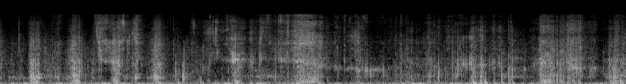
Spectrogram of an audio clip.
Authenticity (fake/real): real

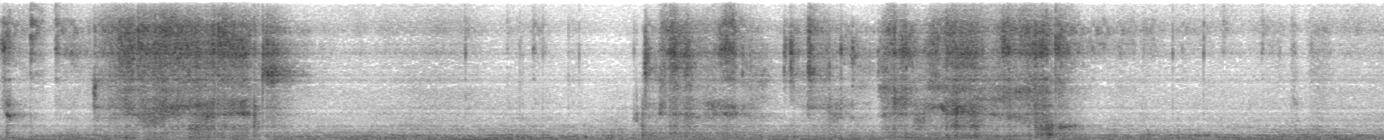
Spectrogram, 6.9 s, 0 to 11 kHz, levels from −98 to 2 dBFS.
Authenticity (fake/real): fake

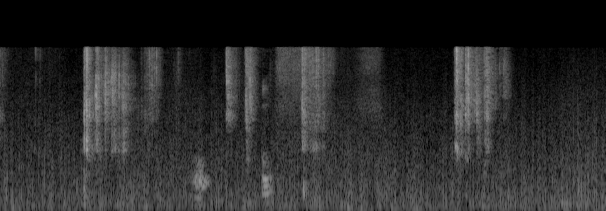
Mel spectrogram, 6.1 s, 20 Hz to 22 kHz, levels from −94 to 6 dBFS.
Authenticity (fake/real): real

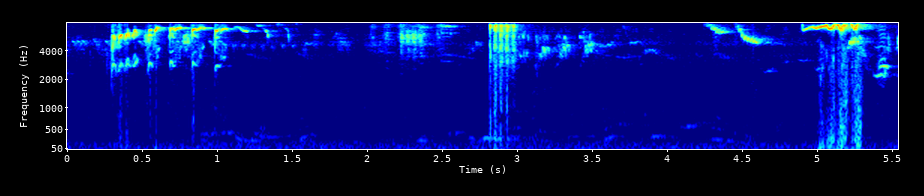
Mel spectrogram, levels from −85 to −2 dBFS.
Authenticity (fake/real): real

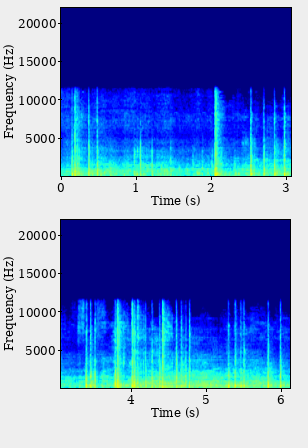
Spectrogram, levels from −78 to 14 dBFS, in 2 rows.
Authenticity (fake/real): fake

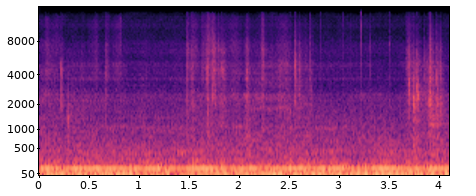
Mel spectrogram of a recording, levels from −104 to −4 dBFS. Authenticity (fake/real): fake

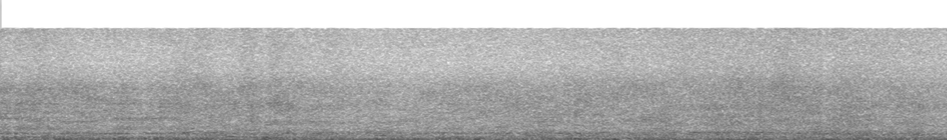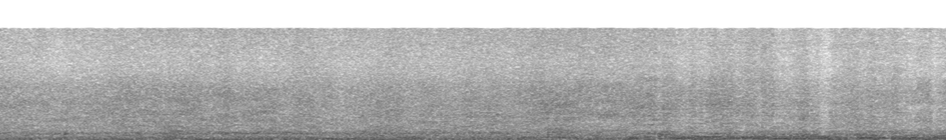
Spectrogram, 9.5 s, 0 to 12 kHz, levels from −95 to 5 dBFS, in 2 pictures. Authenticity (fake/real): fake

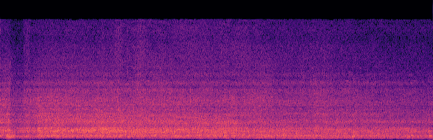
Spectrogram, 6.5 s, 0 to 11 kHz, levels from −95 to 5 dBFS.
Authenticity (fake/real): fake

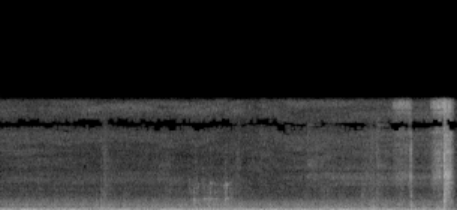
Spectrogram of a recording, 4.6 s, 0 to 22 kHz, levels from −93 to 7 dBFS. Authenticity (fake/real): real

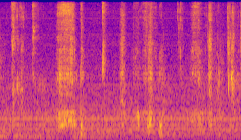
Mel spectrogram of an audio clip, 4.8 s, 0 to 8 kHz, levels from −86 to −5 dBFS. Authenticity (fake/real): real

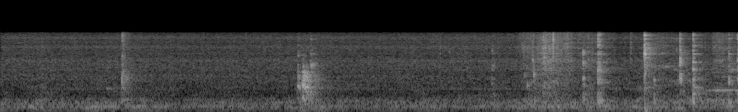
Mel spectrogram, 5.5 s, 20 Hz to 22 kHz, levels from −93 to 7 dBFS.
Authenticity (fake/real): real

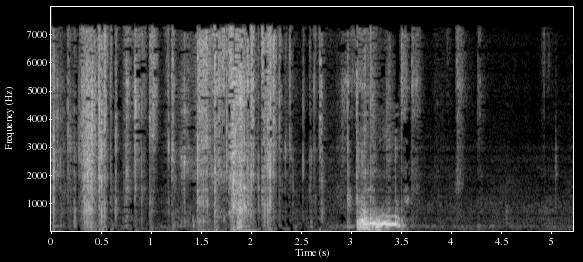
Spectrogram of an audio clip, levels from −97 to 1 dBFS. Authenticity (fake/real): fake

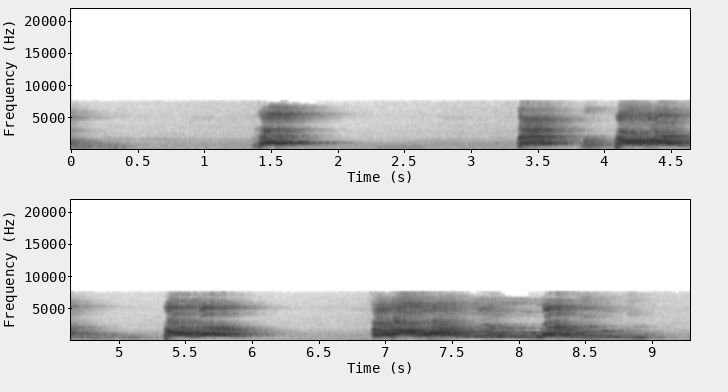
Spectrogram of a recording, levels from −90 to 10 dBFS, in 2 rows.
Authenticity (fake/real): real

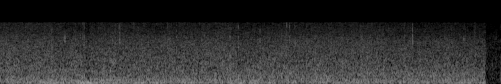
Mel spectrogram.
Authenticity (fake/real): real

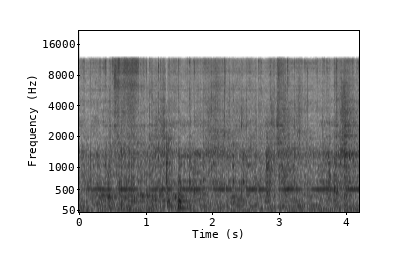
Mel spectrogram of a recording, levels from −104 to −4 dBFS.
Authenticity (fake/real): fake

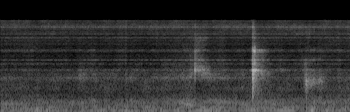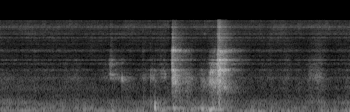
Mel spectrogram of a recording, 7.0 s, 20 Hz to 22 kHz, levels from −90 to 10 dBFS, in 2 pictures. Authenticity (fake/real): fake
